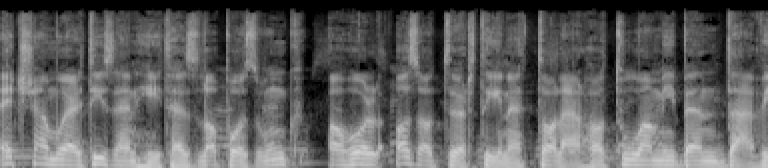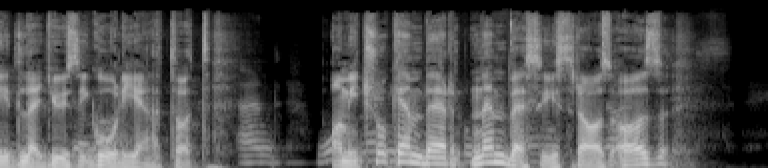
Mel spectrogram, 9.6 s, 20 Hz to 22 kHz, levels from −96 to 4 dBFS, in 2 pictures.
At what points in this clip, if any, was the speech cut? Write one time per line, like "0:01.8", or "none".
none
